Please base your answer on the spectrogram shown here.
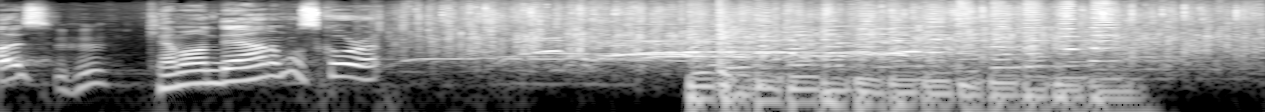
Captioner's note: cheering, applause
